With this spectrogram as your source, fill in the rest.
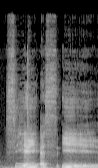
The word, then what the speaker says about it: case: 그래서 CA가 K, S는요 숏, E는요 묵음. 그래서 여기서 적어보면 case, 그쵸? 여기 돼서 요게 K, E, S, case 이렇게 읽을 수 있고, case는 통, 예.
